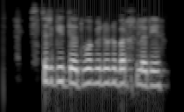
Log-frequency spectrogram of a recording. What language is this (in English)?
Pashto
